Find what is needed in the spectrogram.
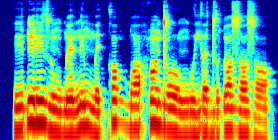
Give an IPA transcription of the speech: ĩ˨˦ɗĩ˦ɾĩ˦ zũ˨ɡ͡bɛ̃˨nĩ˦ me˨ kɔ˦ɡ͡bɔ˧hɔ̃˦ doː˦˨ŋu˨jə˧ du˨ɗɔ˦ zɔ˧zɔ˨

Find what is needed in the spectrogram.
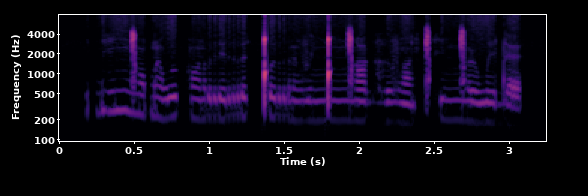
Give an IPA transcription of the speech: ɓi ŋ͡ǀɔ̃ɓə̃wʊkɔ̃ rɪrəǃʊ rə̃vɪŋ͡ǃʊ ŋ͡ǀɑɡʱəvɑ̃ǀʰi ŋ͡ǀə˞wɪdæ

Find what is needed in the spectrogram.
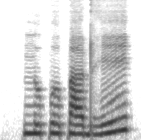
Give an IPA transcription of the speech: nupopa ɖʱe

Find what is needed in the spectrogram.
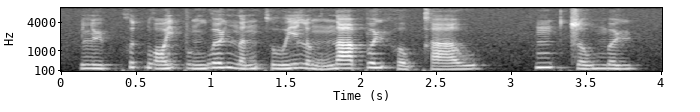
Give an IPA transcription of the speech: lyː˨p̚kʷʰɐ˥t̚wɔː˨˥j pʊ˨˧ŋwɵ˥ɥn̪ɐ˨˥nt̪ʰuː˨˥j lʊ˨˩ŋ n̪aː˧ pɵ˥ɥho˨˩wkʰaː˨˧w | mʊ˥k̚t͡so˨˧wmɵ˧ɥ

